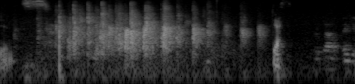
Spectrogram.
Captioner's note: audience applauds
